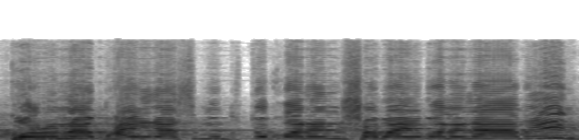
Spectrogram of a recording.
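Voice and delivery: rousing call, belted out high and loud.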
